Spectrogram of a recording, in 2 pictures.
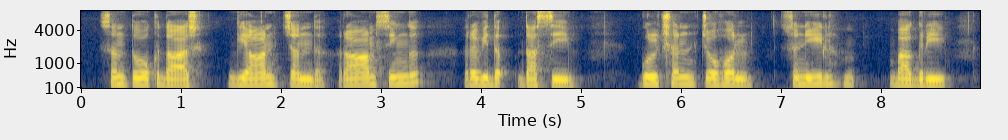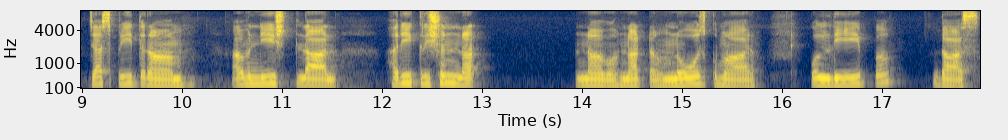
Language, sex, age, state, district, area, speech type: Punjabi, female, 45-60, Punjab, Ludhiana, urban, spontaneous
